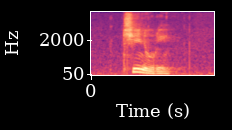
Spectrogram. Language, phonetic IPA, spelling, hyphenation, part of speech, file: Georgian, [t͡ʃʰinuɾi], ჩინური, ჩი‧ნუ‧რი, adjective, Ka-ჩინური.ogg
- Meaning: 1. Chinese 2. obscure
